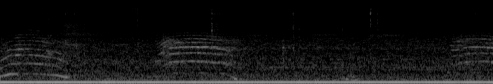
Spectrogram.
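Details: Pet cats at home after they had already eaten, meowing with curiosity as they beg for a taste of their owners' snacks; clear harmonic meows at the start, middle and end, with a woman talking and a steady low hum throughout.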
